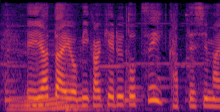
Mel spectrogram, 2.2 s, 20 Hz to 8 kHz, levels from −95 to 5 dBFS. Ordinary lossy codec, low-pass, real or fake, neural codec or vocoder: none; 7.2 kHz; real; none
